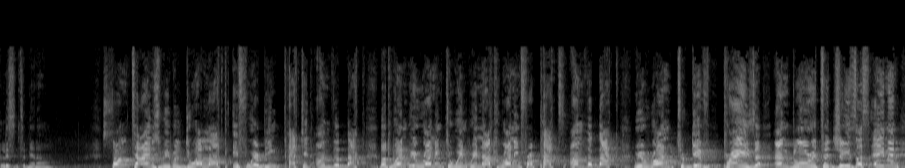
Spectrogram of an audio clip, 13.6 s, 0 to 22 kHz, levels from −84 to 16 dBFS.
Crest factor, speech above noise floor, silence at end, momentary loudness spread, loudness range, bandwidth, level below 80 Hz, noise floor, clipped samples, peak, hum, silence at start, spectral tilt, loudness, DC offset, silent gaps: 16 dB; 36 dB; 0 s; 10 LU; 4 LU; 16 kHz; -66 dBFS; -57 dBFS; under 0.1%; -6 dBFS; none; 0 s; -4 dB/octave; -21 LUFS; under 0.1%; none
